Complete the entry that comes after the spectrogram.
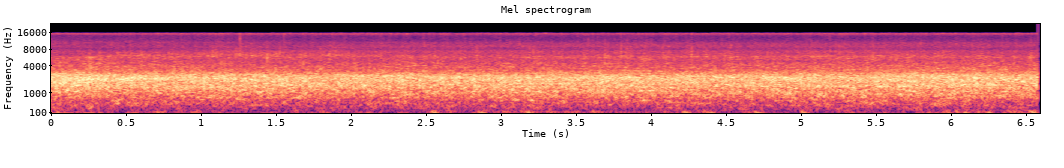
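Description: Heavy rain pouring down on a road, a muddy verge and puddles: a steady, loud, even hiss.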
